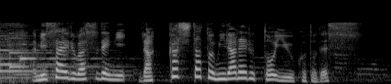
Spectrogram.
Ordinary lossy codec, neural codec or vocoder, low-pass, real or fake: none; none; 7.2 kHz; real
